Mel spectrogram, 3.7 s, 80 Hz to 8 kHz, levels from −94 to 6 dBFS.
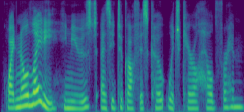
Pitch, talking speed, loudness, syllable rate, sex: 210 Hz, 280 wpm, -20 LUFS, 5.8 syllables/s, female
